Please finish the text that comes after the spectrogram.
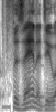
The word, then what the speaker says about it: Faxanadu: Faxanadu, or "Fuzzanadu", however you prefer to pronounce it, is a single player action adventure platformer brought to us by the fine folks at Hudson Soft.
